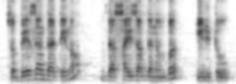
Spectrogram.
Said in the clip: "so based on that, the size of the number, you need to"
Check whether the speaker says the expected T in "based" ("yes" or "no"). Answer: no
